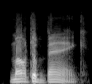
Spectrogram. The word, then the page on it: mountebank: American English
